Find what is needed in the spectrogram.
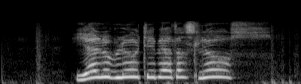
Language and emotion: Russian, positive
